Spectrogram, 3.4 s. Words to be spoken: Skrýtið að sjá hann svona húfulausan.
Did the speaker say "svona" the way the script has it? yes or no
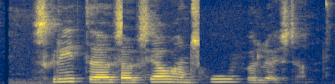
no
